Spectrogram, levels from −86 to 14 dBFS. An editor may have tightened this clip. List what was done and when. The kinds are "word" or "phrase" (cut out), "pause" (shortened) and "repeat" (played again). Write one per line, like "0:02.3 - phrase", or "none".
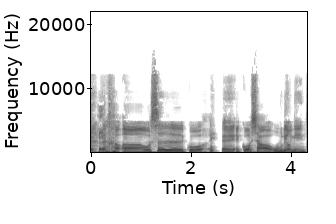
0:02.9 - word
